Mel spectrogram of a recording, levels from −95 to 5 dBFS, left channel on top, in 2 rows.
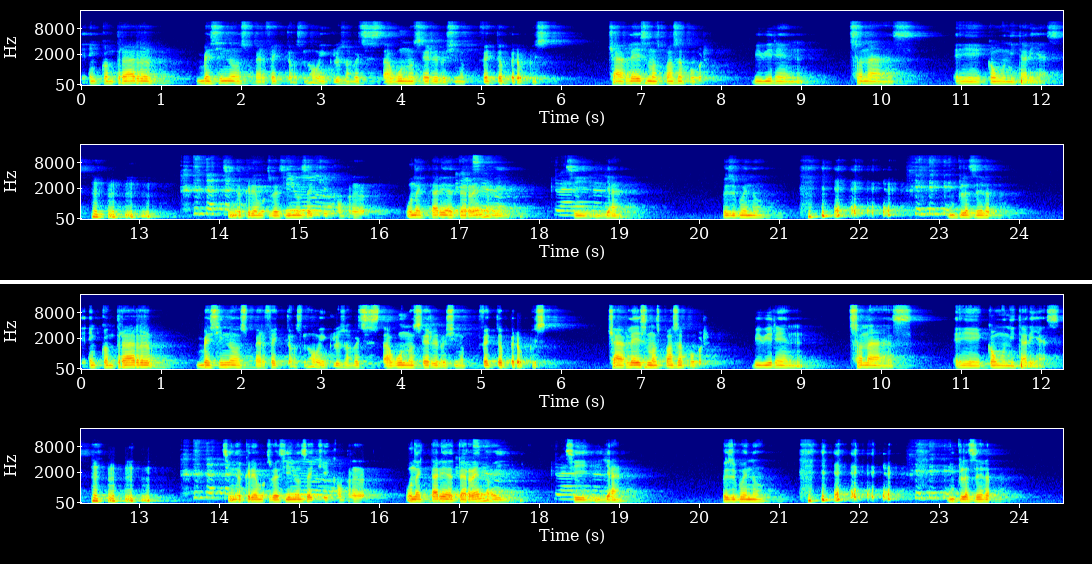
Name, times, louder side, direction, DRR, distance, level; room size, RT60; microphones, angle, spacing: voice 1, 0.1-0.9 1.4-5.8 6.6-7.8 8.4-9.0 9.6-10.4 10.9-13.2 14.1-15.8 16.3-17.6 18.4-19.1 20.3-20.8 21.3-22.4 23.1-23.6, right 3 dB, 85° right, 11 dB, 1.1 m, -25 dB
voice 2, 13.5-15.5 17.0-17.6 18.2-18.9 22.6-23.2, left 1 dB, 5° left, 3 dB, 4.4 m, -36 dB
28.5 x 27.0 x 5.5 m, 0.98 s
head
